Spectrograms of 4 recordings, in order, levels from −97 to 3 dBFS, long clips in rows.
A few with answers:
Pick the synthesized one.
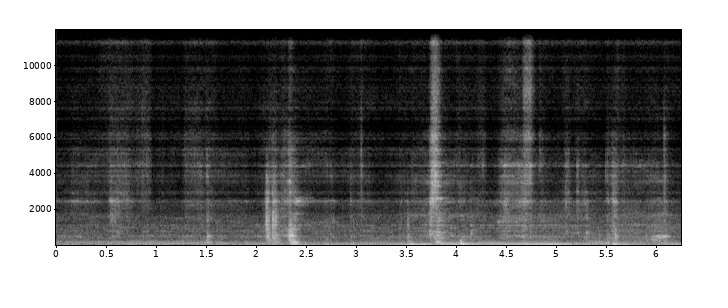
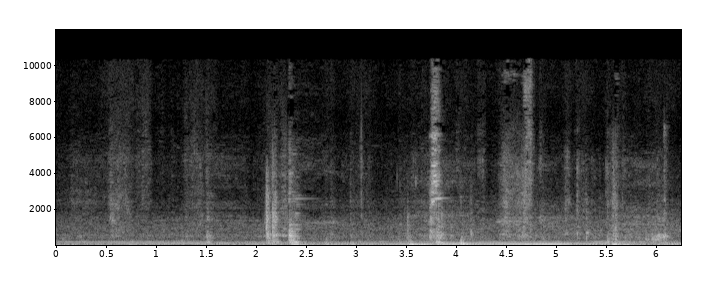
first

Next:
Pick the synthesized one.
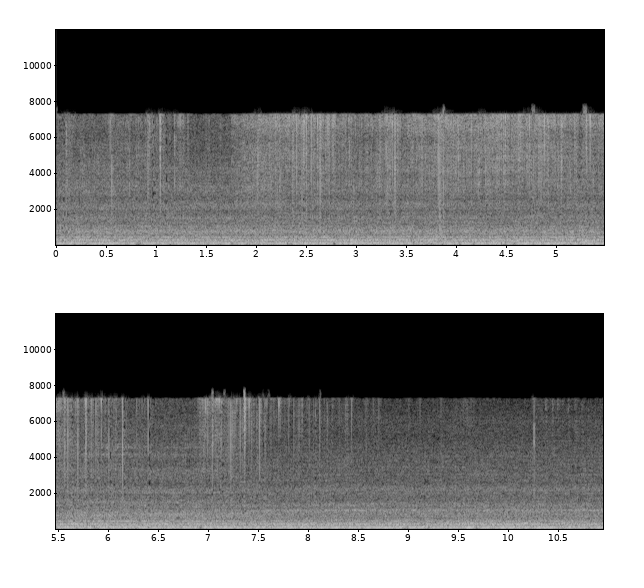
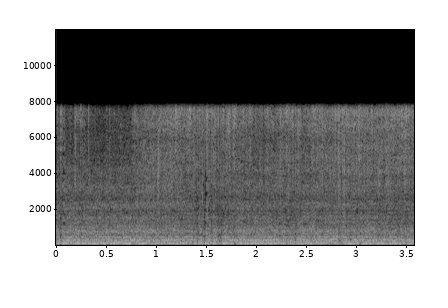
second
